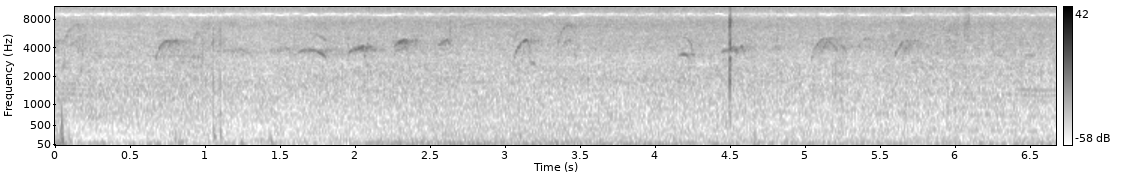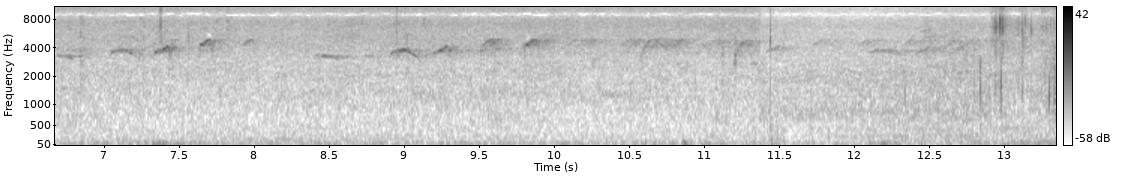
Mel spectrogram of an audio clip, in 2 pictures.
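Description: Birds chirping in the trees, many short high calls repeating throughout over a low steady rumble.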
